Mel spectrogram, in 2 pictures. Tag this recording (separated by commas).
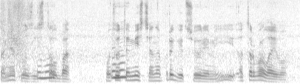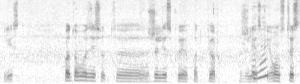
Speech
